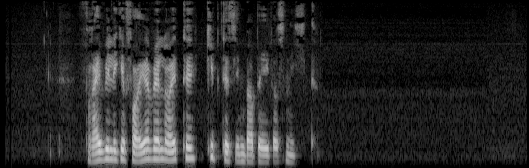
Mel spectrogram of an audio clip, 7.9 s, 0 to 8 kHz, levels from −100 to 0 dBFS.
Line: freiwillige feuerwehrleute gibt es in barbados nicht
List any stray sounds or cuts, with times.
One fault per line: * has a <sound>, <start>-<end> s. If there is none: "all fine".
all fine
